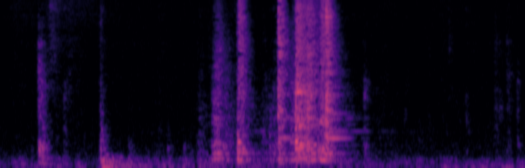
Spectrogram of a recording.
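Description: Faint handling noises: a couple of short knocks in the first second or so, then a louder cluster of clatter and rustling from around two and a half to four seconds in, as gear such as headphones is picked up and handled.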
